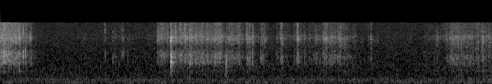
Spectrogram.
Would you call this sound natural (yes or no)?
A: yes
